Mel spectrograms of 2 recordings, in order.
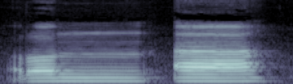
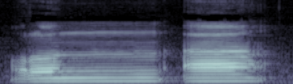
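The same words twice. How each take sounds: No difference in how they are said.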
